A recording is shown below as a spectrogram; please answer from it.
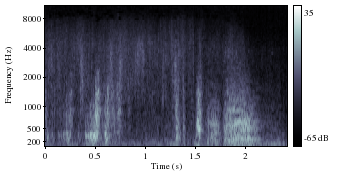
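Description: A lion's roar from a film soundtrack, in several short loud bursts with the loudest near the end, over a continuous low rumble of the stampeding herd.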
